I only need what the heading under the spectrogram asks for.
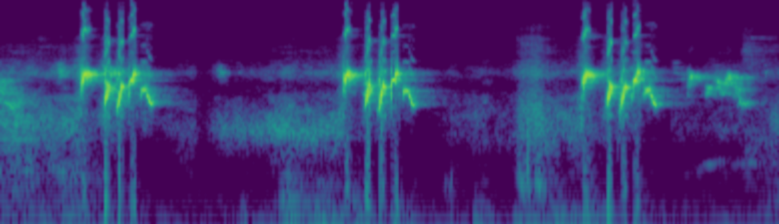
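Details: Red-whiskered bulbul song meant to spur other bulbuls to sing: three vigorous phrases of fast, ringing whistled notes spaced about two and a half seconds apart, with a brief softer trailing warble and faint low chatter between.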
